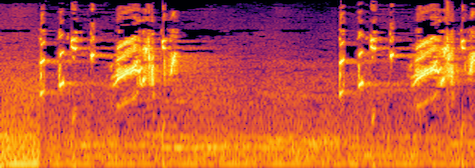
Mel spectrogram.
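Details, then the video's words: European goldfinch from Ain Defla Province, Algeria, singing in the Khemis Miliana sector style: two short phrases of rapid high chips leading into dense liquid twittering, with a low steady hum in the background. "مقنين سكتور خميس مليانة ولاية عين الدفلى"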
